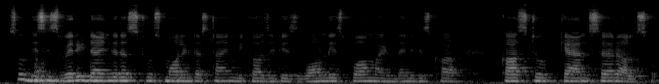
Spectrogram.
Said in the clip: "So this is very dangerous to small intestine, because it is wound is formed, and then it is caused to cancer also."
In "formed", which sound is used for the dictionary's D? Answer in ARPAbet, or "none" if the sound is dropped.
none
